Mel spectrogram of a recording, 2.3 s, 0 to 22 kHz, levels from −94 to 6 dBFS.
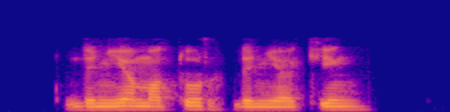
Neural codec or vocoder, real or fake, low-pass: none; real; 5.4 kHz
